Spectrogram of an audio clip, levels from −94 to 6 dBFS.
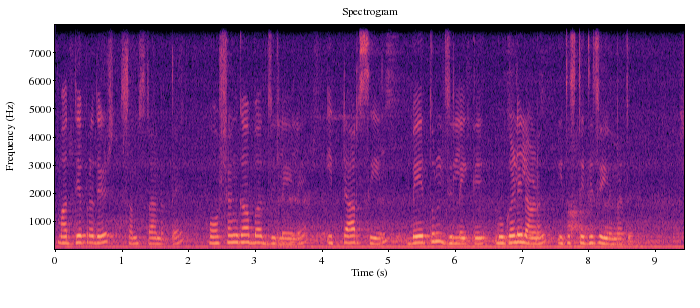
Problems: constant background noise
